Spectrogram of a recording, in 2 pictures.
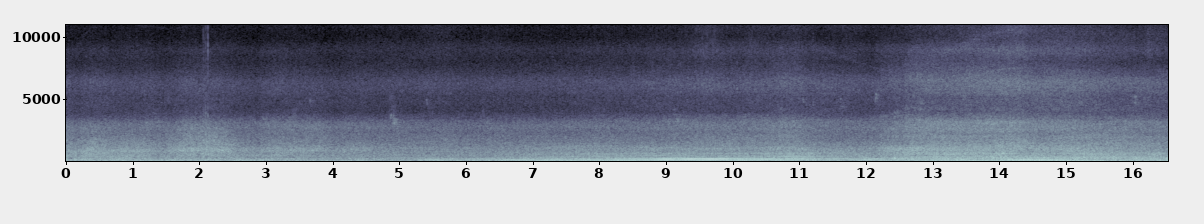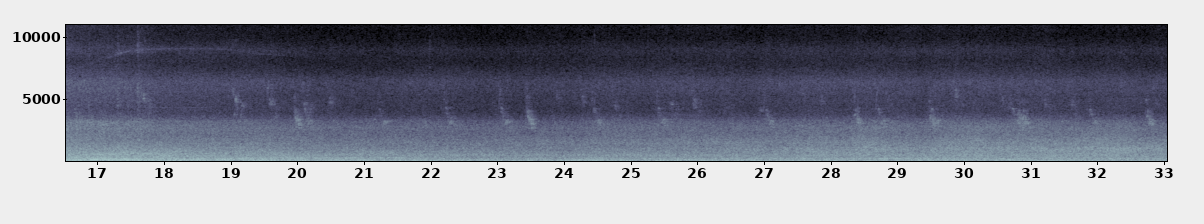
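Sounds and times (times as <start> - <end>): vehicle driving past: 6.5 - 20.0.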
